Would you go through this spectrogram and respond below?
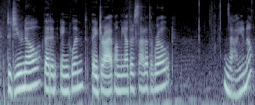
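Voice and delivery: put-on hushed, confiding question to the children; soft aside to listeners. A narrator's reading. Reading to kids, a soft hushed aside. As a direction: lean in and ask the little listeners softly.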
